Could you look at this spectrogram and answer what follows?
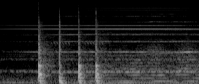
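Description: Four sharp knocks on a door in quick succession, close and loud, followed by quiet room tone with no voices.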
